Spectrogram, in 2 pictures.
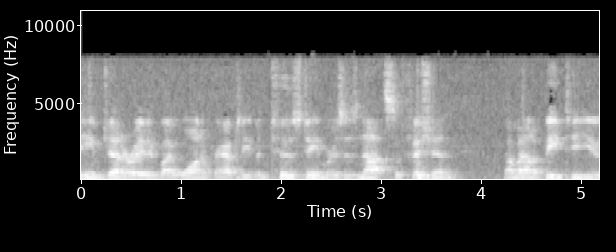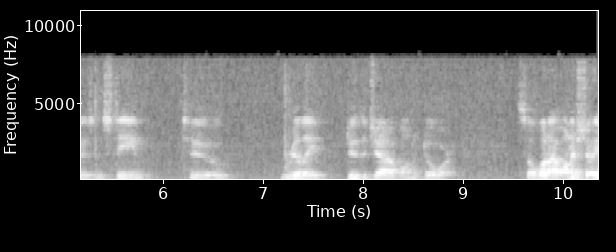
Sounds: speech

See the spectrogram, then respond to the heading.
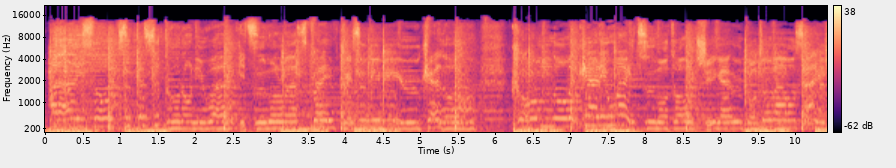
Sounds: music

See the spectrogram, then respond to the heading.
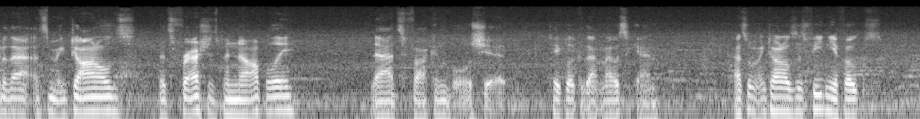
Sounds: speech

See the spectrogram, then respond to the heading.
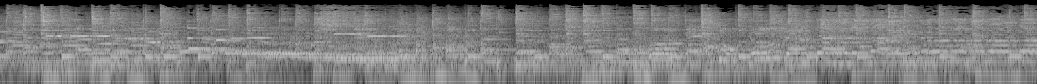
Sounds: steelpan
music

